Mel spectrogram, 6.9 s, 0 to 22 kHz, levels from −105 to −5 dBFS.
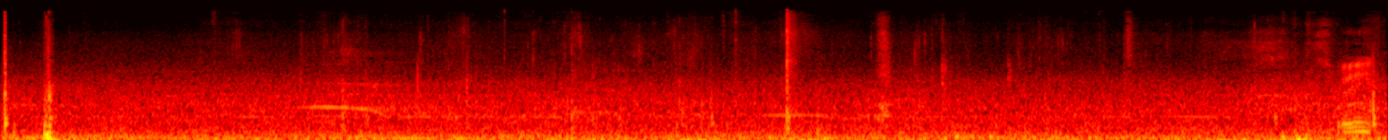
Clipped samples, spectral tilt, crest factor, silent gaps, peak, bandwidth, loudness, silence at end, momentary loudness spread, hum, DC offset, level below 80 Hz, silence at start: under 0.1%; -6 dB/octave; 24 dB; none; -24 dBFS; 16 kHz; -51 LUFS; 0 s; 9 LU; none; under 0.1%; -52 dBFS; 0 s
